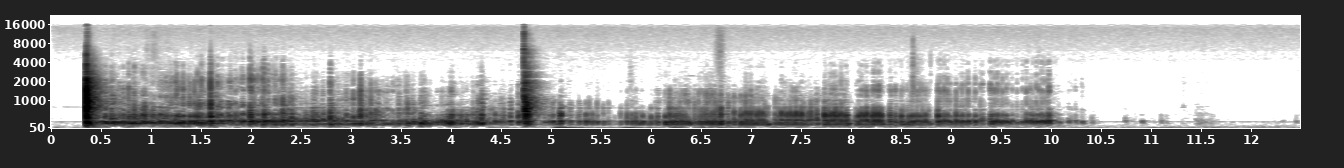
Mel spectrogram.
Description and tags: a croquet ball rolling across the floor, hitting a wall, and rolling back
croquet, ball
